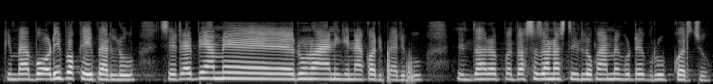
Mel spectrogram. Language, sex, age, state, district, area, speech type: Odia, female, 45-60, Odisha, Dhenkanal, rural, spontaneous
